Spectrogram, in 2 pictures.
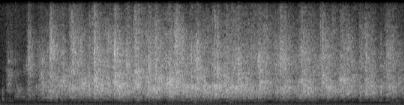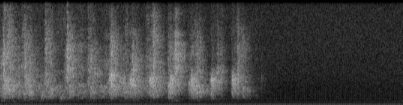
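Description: Audience applauding, thinning to a few scattered claps and stopping about a second before the end.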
